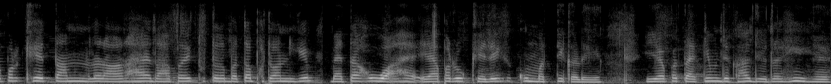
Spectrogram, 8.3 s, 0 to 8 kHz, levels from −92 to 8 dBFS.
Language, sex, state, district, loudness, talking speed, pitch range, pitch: Hindi, male, Bihar, East Champaran, -25 LUFS, 195 wpm, 250-285 Hz, 270 Hz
